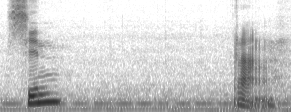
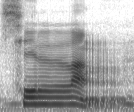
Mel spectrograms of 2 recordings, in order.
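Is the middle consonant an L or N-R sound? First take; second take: N-R; L. First: The middle consonants are an N then R sound. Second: The middle consonant is an L sound. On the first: It is read as written. "Ini secara tulisan tulisannya sin rang" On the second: It follows the pronunciation rules. "Misal ada lagi silang"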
